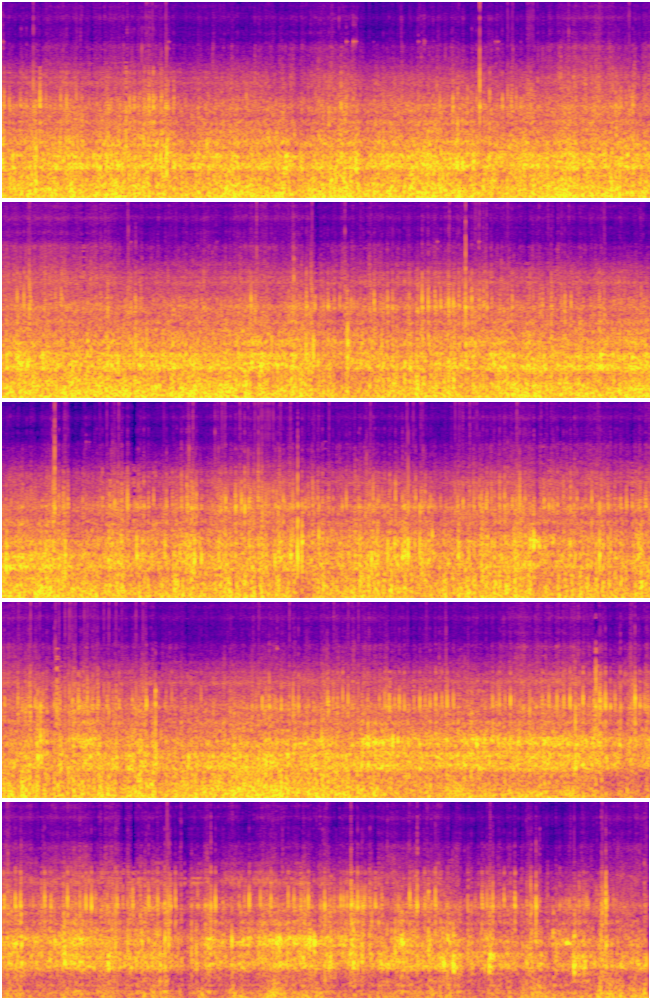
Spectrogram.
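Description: Steady wind buffeting the microphone of a camera riding fast down a rough dirt track, with a continuous rumble from the ride over the ground.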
